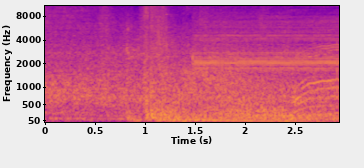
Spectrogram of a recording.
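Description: A goal explosion bursts loudly.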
